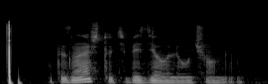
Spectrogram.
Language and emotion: Russian, neutral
